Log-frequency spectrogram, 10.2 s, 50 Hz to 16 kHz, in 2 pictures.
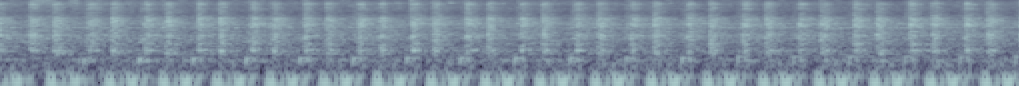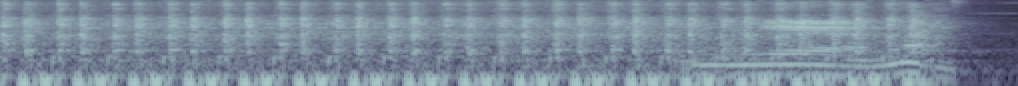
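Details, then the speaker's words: Ducati Monster 695 café racer build, first start attempt after rewiring, new ignition coils and HT leads, fuel tank drained: steady rhythmic cranking for about ten seconds that never fires; cranks but won't start, possibly very little fuel. "i obviously drained the fuel tank so there may be uh very little fuel in the tank i'm just gonna give it a turn over now and see what happens"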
